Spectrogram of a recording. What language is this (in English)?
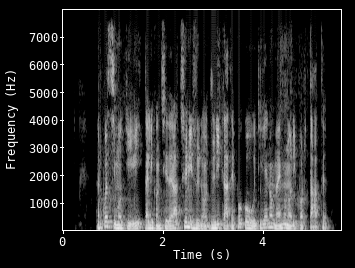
Italian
